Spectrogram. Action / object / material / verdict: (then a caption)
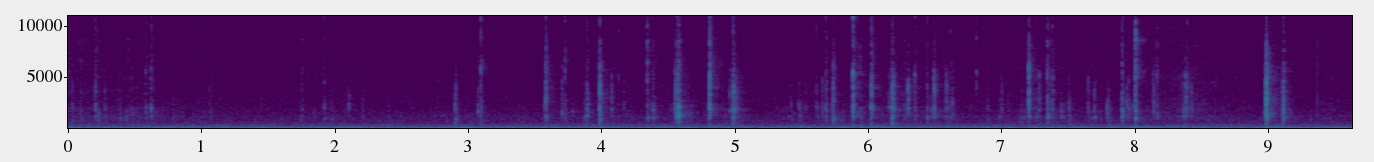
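tap / plastic computer keyboard / plastic / none. Fingertips type on the keys of a vintage beige plastic full-size Fujitsu Siemens computer keyboard, producing quick, light, bright clicks at an irregular pace. A steady low rumble runs underneath throughout.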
